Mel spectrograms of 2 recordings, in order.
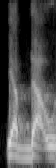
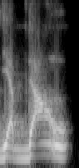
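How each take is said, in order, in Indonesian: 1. Konsonan tengahnya adalah hamzah. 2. Konsonan tengahnya adalah ain. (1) "Yabda'u itu menggunakan hamzah" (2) "bukan ain. Bukan yabda'u"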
